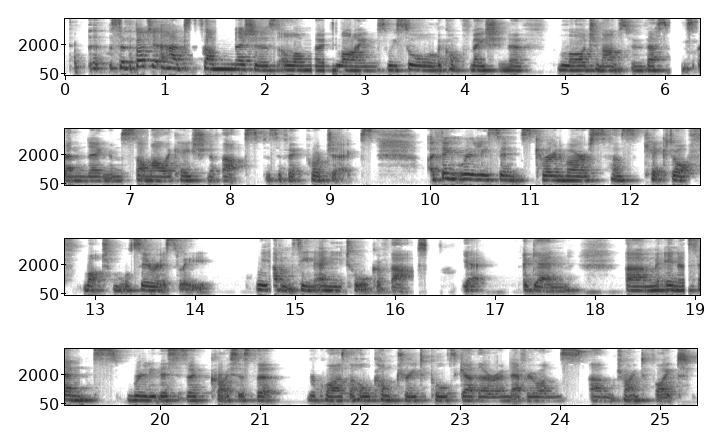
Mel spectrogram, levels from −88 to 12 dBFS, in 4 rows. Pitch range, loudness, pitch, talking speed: 175-195 Hz, -15 LUFS, 180 Hz, 165 wpm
